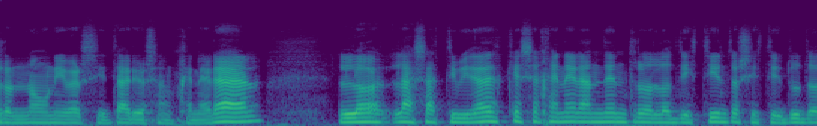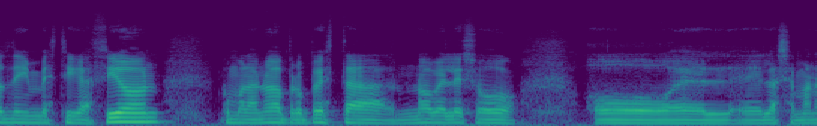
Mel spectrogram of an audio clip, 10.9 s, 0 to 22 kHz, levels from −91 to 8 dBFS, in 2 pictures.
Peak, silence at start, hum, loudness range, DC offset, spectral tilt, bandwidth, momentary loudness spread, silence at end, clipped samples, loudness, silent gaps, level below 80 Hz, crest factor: -8 dBFS; 0 s; none; 4 LU; under 0.1%; -8 dB/octave; 9 kHz; 11 LU; 0 s; under 0.1%; -29 LUFS; none; -58 dBFS; 22 dB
